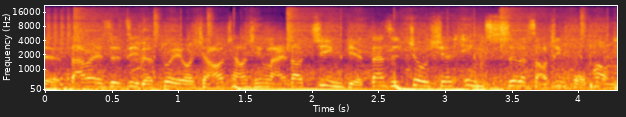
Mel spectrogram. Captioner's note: speaking foreign language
